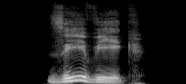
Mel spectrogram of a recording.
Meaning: seaway
- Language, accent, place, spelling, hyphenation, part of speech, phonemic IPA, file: German, Germany, Berlin, Seeweg, See‧weg, noun, /ˈzeːˌveːk/, De-Seeweg.ogg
